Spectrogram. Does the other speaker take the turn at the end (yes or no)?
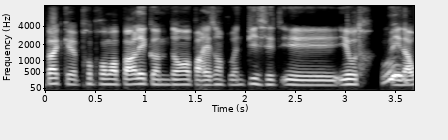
yes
